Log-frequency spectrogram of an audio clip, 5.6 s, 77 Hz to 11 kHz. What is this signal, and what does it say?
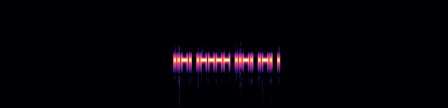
Morse code, heard as a keyed tone, about 51 wpm, 700 Hz. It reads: F1FRE
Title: DXCC-100 Call Signs - 5 Characters - Repeated 3x - 50wpm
